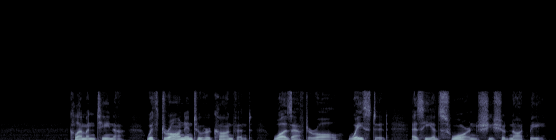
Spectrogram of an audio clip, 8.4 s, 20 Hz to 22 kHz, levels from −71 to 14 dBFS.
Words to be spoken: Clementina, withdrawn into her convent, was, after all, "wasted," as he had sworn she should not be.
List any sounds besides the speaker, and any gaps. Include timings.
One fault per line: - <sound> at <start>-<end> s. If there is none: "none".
none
